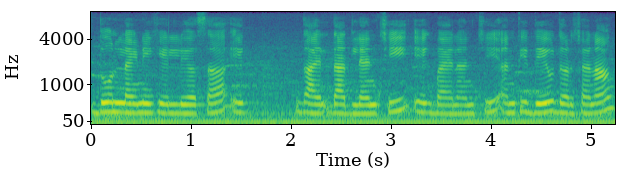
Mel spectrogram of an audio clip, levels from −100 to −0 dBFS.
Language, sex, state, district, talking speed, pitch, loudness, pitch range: Konkani, female, Goa, North and South Goa, 150 wpm, 210 Hz, -16 LUFS, 195-220 Hz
